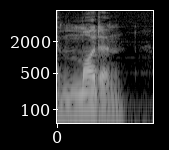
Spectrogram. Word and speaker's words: modern: you to notice that the stress is on the first syllable so we say modern mod and so I've underlined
